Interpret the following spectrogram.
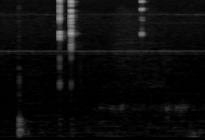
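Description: Near silence broken by a few faint, short clicks, two of them close together about half a second in and a last one near a second and a half.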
